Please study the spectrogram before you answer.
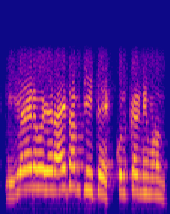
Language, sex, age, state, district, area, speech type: Marathi, male, 60+, Maharashtra, Kolhapur, urban, conversation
